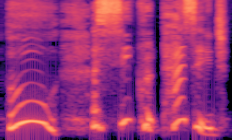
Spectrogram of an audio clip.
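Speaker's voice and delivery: high, slow, thrilled gasp of delight; excited girl. Acted. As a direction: breathe it out with wide-eyed thrill. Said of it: "her eyes shining".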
